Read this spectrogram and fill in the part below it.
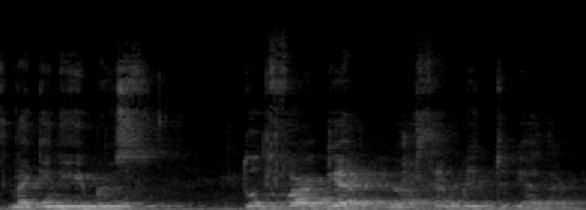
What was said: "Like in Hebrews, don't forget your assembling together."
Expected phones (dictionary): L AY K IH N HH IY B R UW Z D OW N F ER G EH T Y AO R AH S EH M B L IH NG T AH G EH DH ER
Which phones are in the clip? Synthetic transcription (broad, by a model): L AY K IH N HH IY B UW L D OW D F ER G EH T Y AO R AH S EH M B L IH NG T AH G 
